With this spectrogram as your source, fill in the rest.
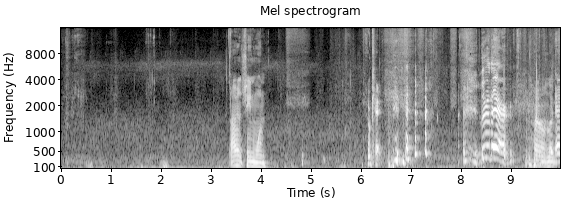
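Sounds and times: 
chewing popcorn: 0.0s - 2.4s
speech: 3.4s - 4.2s, 6.1s - 7.3s, 8.2s - 9.9s
laughter: 6.5s - 9.1s.

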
